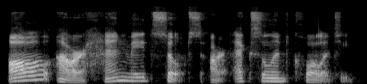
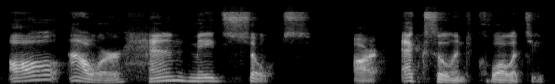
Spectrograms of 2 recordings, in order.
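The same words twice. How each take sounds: First: It is said a little faster. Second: It is said at a normal, careful pace.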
